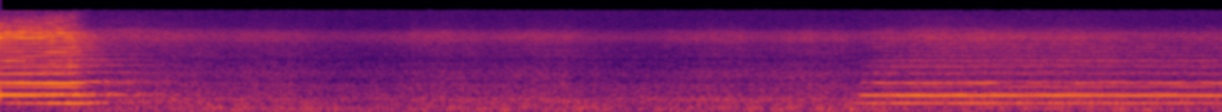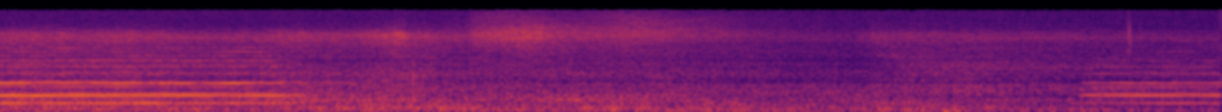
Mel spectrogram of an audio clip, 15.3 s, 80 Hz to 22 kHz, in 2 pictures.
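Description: Hyundai Rotem HRCS2 electric trainset running past with a continuous rumble of wheels on rail. Its horn sounds briefly at the start and again in one long blast of about four seconds from about five seconds in.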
